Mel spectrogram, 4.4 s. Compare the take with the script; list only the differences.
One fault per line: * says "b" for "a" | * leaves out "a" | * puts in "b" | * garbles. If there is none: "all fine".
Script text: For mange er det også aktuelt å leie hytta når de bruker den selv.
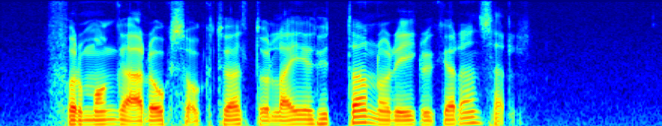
all fine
